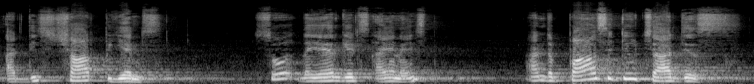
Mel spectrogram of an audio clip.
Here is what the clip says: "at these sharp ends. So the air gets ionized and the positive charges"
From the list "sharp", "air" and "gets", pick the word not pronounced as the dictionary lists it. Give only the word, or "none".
none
